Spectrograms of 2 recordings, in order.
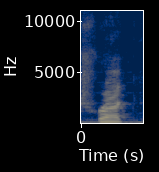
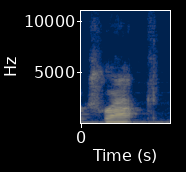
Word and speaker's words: Trek: i beat it into your skull that it's pronounced trek do you really just say it with star track i didn't possibly on that maybe let's stay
